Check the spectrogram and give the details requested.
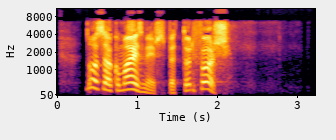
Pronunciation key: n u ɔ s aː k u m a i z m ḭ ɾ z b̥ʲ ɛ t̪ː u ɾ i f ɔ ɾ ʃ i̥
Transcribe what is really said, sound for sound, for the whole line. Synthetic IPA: n u ɔ s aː k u m a j z m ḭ ɾ s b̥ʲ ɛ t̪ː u ɾ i f ɔ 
